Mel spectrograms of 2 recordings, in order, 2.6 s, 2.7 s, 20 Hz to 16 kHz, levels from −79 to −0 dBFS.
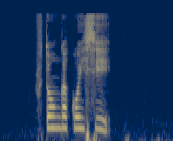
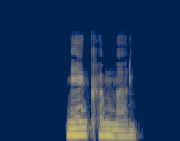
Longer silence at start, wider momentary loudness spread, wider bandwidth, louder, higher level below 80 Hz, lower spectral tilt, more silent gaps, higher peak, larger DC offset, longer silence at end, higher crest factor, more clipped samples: second, 0.55 s vs 1 s; first, 13 LU vs 10 LU; first, 11.5 kHz vs 7.2 kHz; about the same, -23 LUFS vs -24 LUFS; first, -48 dBFS vs -64 dBFS; second, -2.5 dB/octave vs -7.5 dB/octave; neither; about the same, -8 dBFS vs -10 dBFS; neither; first, 1 s vs 0.65 s; about the same, 20 dB vs 16 dB; neither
